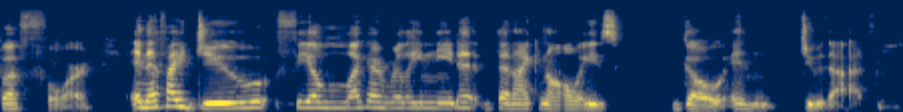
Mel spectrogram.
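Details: Female live-stream host who says she has a stutter and uses strategies such as prolonging words and talking slowly; stuttering.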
